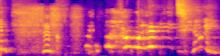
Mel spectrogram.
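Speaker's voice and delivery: very high, startled, frightened shriek. Retelling her husband opening the door at midnight: retelling her own scream. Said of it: "I'm screaming".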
